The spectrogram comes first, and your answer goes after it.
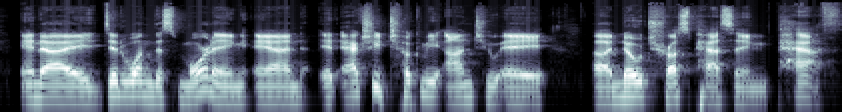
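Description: A man with a medium pitch and ordinary pitch variation uses a normal speaking voice. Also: fairly slow pace. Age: 20s. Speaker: podcast co-host, runner. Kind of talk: casual chat.

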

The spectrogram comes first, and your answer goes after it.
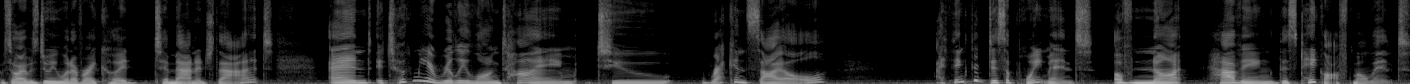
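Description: Speaking at a very slow pace, a woman keeps to a medium pitch. The recording is very clean, with a silent background. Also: ordinary pitch variation. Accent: Canadian. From Canada, northern British Columbia. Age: 40s. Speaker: interior designer. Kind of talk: casual chat.

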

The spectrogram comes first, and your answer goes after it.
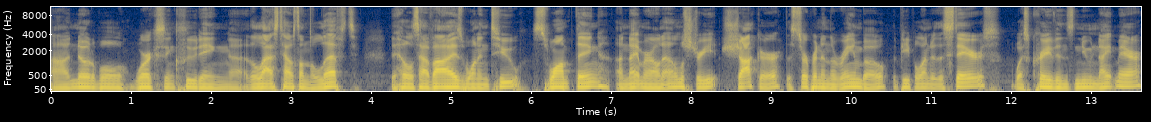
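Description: Delivered at a fairly slow pace with hardly any pauses, a normal speaking voice shows ordinary pitch variation in a very clean recording with a silent background. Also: man, fairly low pitch for a man. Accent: American. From Florida, St. Petersburg. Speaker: podcast co-host, horror fan. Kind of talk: casual chat; reading film credits notes.

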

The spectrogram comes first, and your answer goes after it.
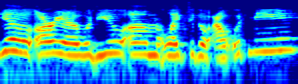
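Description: A woman with a Southern US accent, high-pitched and fairly slow. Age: 20s. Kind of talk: casual chat recap.

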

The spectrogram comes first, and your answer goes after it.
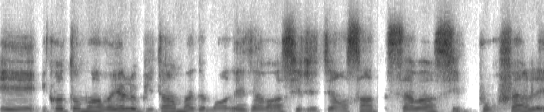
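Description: Her medium-pitched voice carries fairly even intonation as this woman speaks. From France. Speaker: domestic violence survivor. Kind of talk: testimony.

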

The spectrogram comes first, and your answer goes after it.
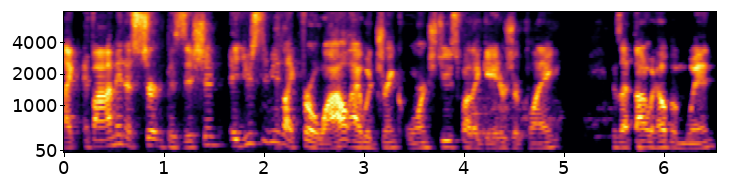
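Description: Amid noticeable background noise, a man with an American accent talks at a very fast pace with lively intonation. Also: medium pitch for a man. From Georgia, US South. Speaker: sports podcast co-host. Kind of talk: casual chat. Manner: animated.

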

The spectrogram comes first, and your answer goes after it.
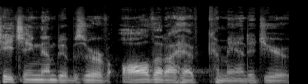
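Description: The man's pitch is low, yet his tone is fairly bright.

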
